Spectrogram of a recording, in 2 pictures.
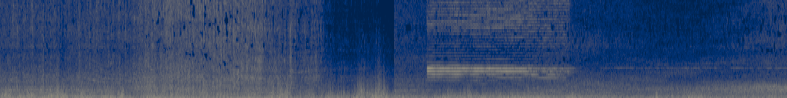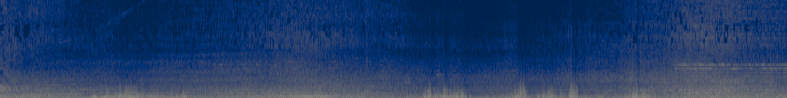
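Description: Diesel farm tractors driving past, their engines running steadily. A horn sounds for about three seconds, a third of the way in.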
